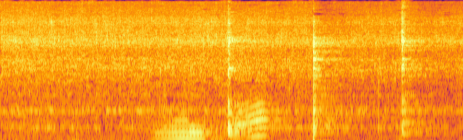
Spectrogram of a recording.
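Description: Tomatoes being sautéed in a pan for bagoong fried rice, a steady bright sizzle with a few sharp clacks of a utensil against the pan, close and alone with no talk.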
